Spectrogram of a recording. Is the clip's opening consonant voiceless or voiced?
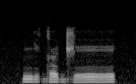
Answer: voiced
